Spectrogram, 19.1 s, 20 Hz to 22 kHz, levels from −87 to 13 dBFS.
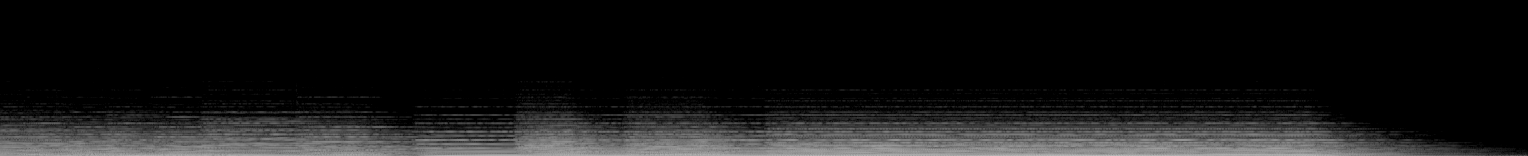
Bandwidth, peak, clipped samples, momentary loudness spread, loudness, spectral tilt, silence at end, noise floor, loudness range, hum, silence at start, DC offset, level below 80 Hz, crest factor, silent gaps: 6.2 kHz; -6 dBFS; under 0.1%; 7 LU; -21 LUFS; -8.5 dB/octave; 1.3 s; -54 dBFS; 5 LU; none; 0 s; under 0.1%; -30 dBFS; 14 dB; none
